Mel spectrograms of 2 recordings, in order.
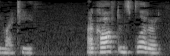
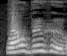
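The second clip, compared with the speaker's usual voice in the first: sarcastic boo-hoo, louder and mocking; mock sympathy; 3 semitones higher, 6 dB louder, slower than usual. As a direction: tease her grief with a scornful boo-hoo. Presence mocks her self-pity.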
